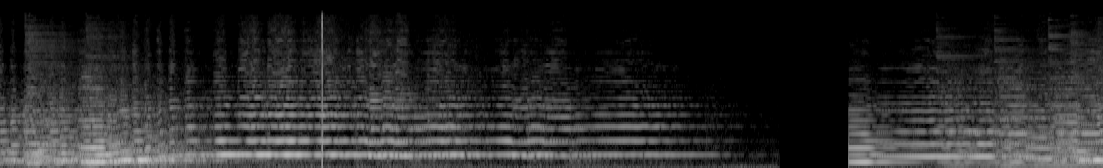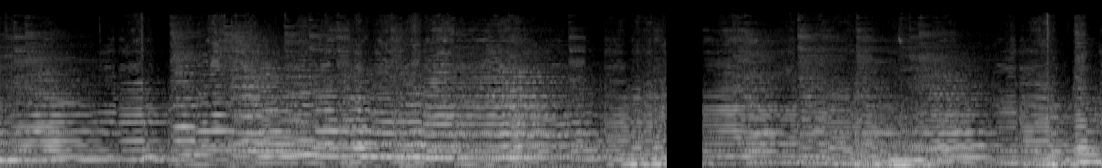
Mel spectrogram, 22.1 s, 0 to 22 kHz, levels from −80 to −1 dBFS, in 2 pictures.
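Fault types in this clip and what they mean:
Uninitialised buffer, 3.23 s: a single harsh click-like burst of digital noise, lasting only about 0.73 ms, which fits a 32-sample block being sent to the output before any audio was written into it. Whatever data was already sitting in that memory was played out as if it were samples, so the burst is unrelated to the surrounding sound and abruptly replaces it.
Playback stall, 7.80 to 8.50 s and 17.70 to 18.07 s: the sound cuts to silence in mid-flow, first for about 0.69 s and then for about 0.36 s, before carrying on again. The likely cause is the player running short of data to feed the output, or its playback thread being held up, so nothing reaches the output until the supply recovers.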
